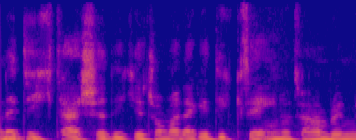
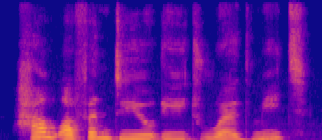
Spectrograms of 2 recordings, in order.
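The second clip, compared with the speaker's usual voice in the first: very slow, careful English for learners; slow model reading; 3 semitones higher, 4 dB louder, much slower than usual. Shown as a demonstration. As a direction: read it out slowly for the class.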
